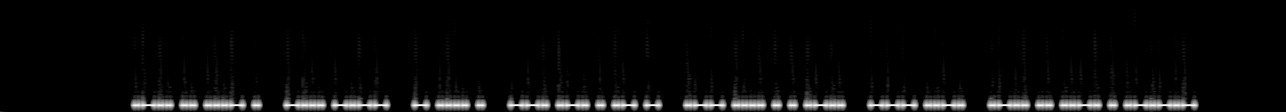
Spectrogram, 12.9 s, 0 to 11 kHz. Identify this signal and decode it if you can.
Morse code, heard as a keyed tone, about 30 wpm, 700 Hz. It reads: LIVE BY THE GREAT WHEEL OF LIFE.
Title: Sentences from Top 1000 Words - Review Part 3 - 30wpm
